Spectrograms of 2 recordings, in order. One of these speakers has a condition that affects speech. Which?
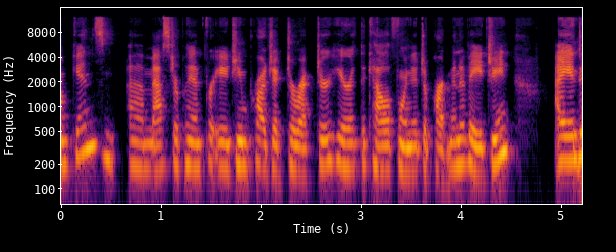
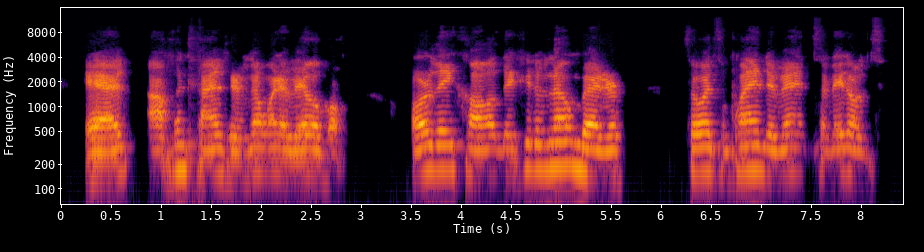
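The second: cerebral palsy; long-term services and supports; voice may sound raised or yelling.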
